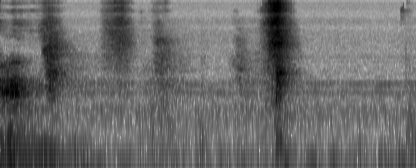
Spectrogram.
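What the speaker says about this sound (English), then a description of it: "My little family's up, snorking and growling, and Tiny is very expressive in the mornings" Small pet dog snorting and snuffling in the morning, a few quiet breathy snorts and sniffs spaced apart, close and soft, with no talking.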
